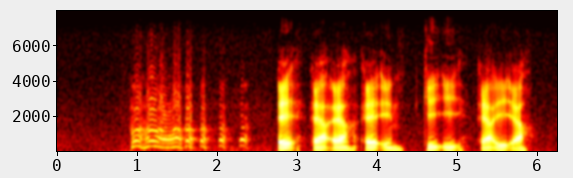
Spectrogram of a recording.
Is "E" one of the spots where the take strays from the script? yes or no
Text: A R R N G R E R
no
